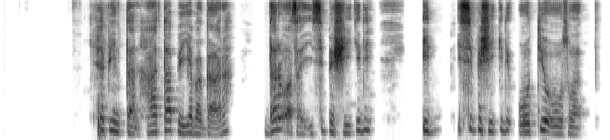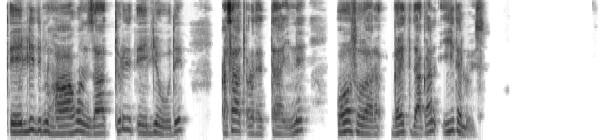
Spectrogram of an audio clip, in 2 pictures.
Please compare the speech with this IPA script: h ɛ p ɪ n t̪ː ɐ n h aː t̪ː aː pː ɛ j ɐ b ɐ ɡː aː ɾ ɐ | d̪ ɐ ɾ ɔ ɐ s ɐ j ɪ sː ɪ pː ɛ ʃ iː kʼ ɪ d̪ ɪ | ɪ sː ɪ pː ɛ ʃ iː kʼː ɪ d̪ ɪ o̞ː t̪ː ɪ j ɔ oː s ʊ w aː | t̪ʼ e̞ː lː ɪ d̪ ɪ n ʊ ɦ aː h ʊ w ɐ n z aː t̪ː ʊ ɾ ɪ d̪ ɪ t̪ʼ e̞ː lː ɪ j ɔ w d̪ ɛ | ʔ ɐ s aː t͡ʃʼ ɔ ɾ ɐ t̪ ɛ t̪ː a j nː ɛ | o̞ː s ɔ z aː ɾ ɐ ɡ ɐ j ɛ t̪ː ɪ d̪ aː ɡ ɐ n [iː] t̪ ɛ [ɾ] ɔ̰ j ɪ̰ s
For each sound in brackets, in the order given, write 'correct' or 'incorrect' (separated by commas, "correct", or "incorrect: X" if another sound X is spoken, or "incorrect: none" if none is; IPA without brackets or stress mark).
correct, incorrect: l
